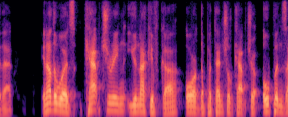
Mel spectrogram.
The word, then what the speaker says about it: Yunakivka: Village Yunakivka, or Yunakivka as the locals say in the Sumy region.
